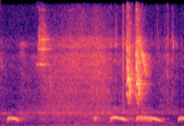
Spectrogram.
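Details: Ngoar manggung call of a male zebra dove, meant to rouse breeding drive and fighting spirit: soft arched coo notes repeated at short, uneven intervals over a steady low humming background.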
